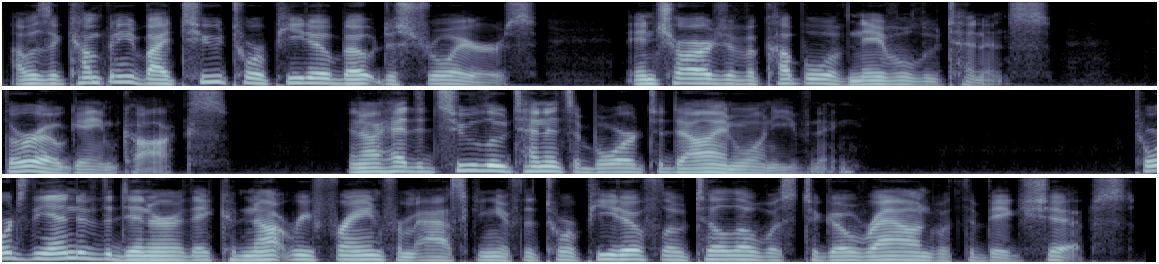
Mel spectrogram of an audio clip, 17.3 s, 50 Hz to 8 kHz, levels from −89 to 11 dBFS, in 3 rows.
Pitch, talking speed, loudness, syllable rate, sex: 140 Hz, 185 wpm, -19 LUFS, 5.7 syllables/s, male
